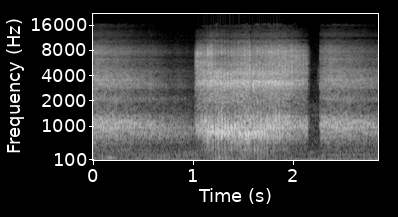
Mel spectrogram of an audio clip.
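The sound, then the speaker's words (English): A person makes a loud, rasping snoring imitation: a long harsh snort, a brief break, then another breathy rumble, with no talking. “I'm snoring. Snoring? Tell me you used your phone to make that noise.”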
